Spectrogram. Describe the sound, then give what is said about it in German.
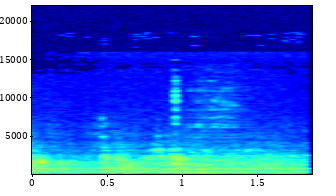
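A helicopter flies over the runway at Bromma Airport in Stockholm, Sweden, with a steady, droning engine and rotor roar and a low hum underneath, holding at an even, moderate level. “Ich bin jetzt hier gerade auf der, kommt noch ein Hubschrauber vorbei, der über die Landebahn fliegt,”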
